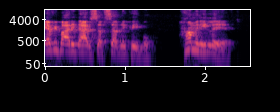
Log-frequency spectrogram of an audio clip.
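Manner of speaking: quick, fast, rattled-off, run-together delivery. Telling a trick plane-crash riddle to mislead listeners, spoken fast. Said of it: "But if I say it fast".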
